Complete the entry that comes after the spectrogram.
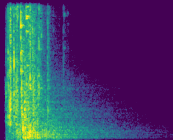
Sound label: generic foley; Warframe; Warframes; Dagath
